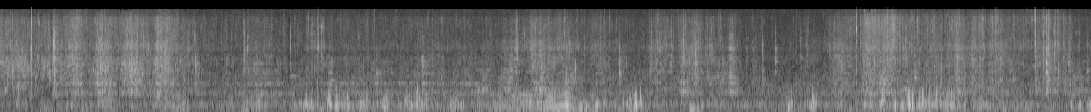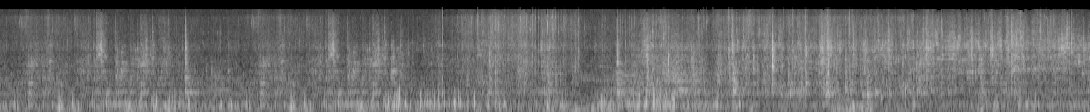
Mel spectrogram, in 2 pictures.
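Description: Water splashes and sloshes as a net is shaken in shallow water.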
